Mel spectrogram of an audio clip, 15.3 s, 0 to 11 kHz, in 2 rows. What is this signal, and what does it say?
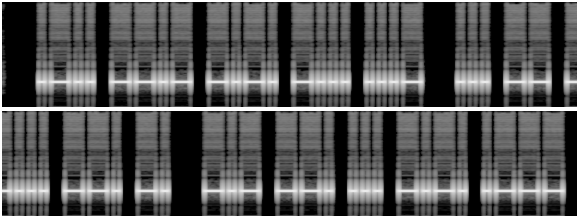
Morse code, heard as a keyed tone, about 15 wpm, 800 Hz. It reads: LQCBV SMBGN KGSCJ
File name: morse mp3 / revision8-vitesse 14 mots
